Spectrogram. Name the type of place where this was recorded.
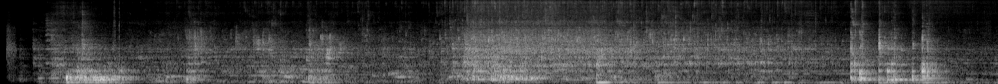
restroom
